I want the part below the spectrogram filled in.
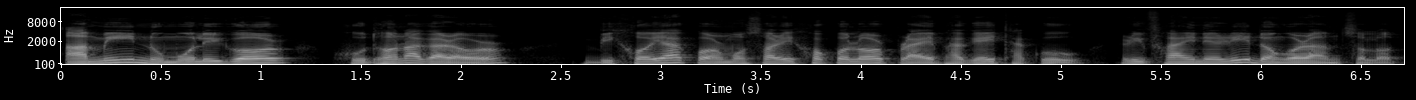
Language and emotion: Assamese, neutral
